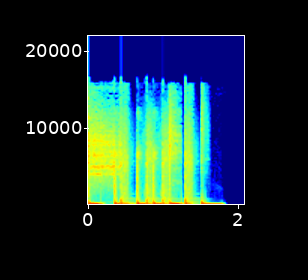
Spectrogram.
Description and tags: Just a normal drumloop made @ 140 BPM made with FL Studio.Enjoy!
